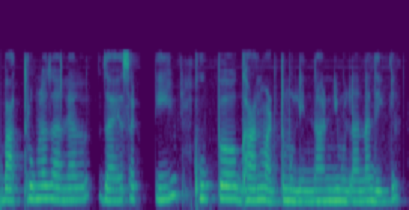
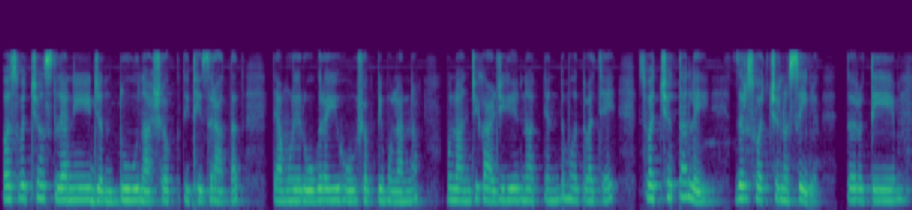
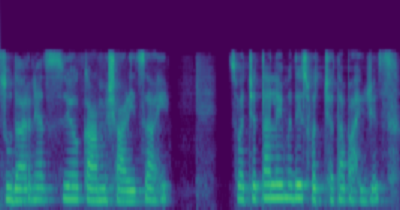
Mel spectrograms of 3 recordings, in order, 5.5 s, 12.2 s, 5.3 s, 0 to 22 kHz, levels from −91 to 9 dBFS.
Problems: none marked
